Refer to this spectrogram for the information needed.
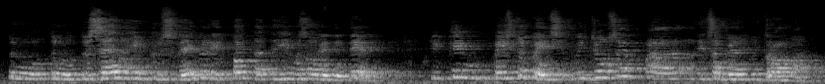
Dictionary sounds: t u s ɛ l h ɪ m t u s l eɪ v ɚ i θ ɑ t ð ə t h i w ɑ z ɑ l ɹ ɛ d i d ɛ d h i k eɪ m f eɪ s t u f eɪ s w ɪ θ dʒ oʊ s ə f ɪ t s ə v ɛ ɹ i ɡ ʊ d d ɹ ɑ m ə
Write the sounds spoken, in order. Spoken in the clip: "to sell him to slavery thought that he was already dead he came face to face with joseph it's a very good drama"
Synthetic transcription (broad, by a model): t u s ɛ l h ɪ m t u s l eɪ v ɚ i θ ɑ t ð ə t h i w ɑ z ɑ l ɹ ɛ d i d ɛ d h i k eɪ m p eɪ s t u p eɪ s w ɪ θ dʒ oʊ s ə f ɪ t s ə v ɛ l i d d ɹ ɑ m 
